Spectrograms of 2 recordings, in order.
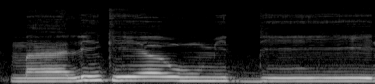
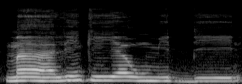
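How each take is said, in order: First: The diphthong sounds soft and gentle. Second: The diphthong sounds hard, with no softness. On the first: The speaker calls it right. "baca dia dengan lembut dan lunak" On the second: The speaker calls it wrong. "Tak ada lunak langsung"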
